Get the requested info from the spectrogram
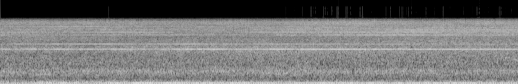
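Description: Jet-powered semi truck's jet engine running loud and steady, a high whine over a rushing noise with a low rumble underneath.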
